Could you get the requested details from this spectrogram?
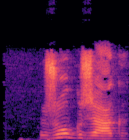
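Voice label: "жуг-жаг", Komi, female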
